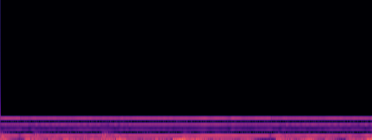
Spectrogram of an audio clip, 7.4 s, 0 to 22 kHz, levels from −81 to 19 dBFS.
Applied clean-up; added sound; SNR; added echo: none; Bowed string instrument; 3 dB; reverberation time 0.9 s.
